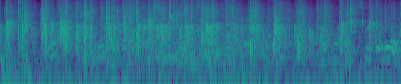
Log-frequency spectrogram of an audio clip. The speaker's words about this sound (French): Euh, on peut les applaudir.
